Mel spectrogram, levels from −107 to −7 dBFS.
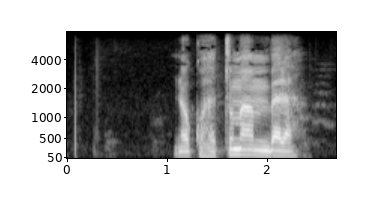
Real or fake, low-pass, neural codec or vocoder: real; 7.2 kHz; none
